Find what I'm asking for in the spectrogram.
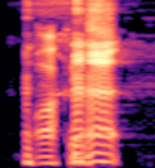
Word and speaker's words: AUKUS: AUKUS.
